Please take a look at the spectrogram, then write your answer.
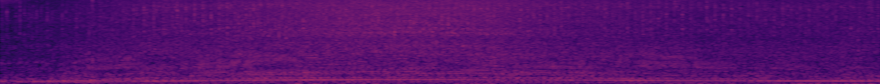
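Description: Propeller airplane taking off in a VR flight simulator, a loud, steady engine drone with a rising and falling propeller hum that fills the whole stretch without speech.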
